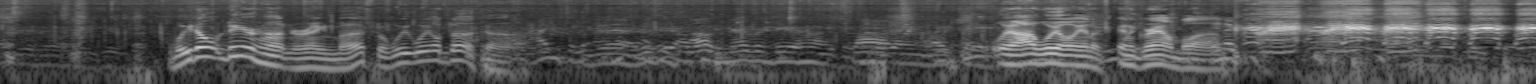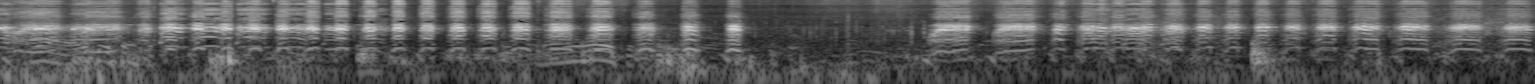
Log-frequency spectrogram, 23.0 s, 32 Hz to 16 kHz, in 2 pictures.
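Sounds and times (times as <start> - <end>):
waterfowl quacking and honking: 9.1 - 17.3, 18.4 - 23.0.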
